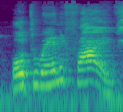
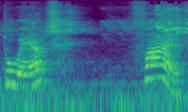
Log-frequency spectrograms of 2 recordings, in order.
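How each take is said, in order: First: Twenty-five with the middle t dropped; informal take. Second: Twenty-five with the t clearly said, slowly; slow formal take. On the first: (twenty-five informal, sem o T) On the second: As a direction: spell out twenty-five carefully with the t. (twenty-five formal, devagar, com o T) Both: Shown as a demonstration. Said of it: "formal ou informal".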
